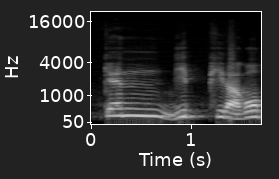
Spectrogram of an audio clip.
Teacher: 함께 발음을 하면 우리의 최종 발음은 깻잎이라고 발음을 하겠죠. 자, 원래 없던 니은이 덧났어요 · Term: 니은 첨가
